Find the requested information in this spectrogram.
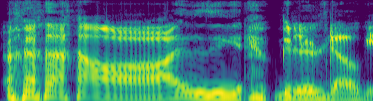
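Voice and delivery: slow, gooey cooing; doggy baby talk. Pretend. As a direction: coo at a sweet little dog. Cooing callback to pet talk.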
